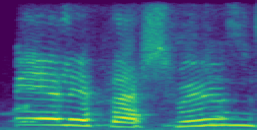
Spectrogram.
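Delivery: high, loud put-on British voice; hammed-up British comic quote; mock British accent. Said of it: "whenever you do your accent".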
